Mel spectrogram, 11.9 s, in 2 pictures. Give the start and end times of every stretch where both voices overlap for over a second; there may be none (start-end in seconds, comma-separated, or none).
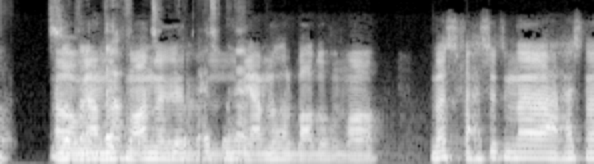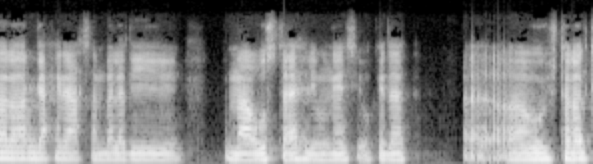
0.5-2.7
